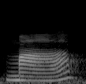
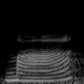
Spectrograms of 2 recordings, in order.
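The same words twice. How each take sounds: First: The pitch rises from middle to high. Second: The same.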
